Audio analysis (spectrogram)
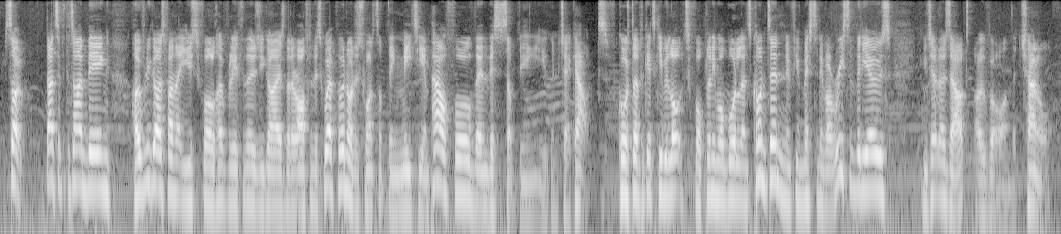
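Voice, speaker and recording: A man's voice: on the high side, animated, very fast, sharp tone. A man hosting a gaming guide in an upbeat, chatty YouTuber style with emphatic stresses. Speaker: gaming video host. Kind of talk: scripted video game guide narration.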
